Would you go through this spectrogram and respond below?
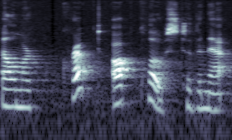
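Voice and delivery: ordinary delivery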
